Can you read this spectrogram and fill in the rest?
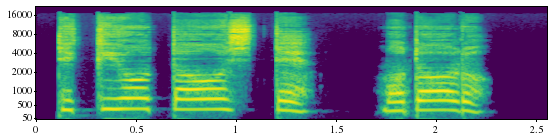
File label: warcry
